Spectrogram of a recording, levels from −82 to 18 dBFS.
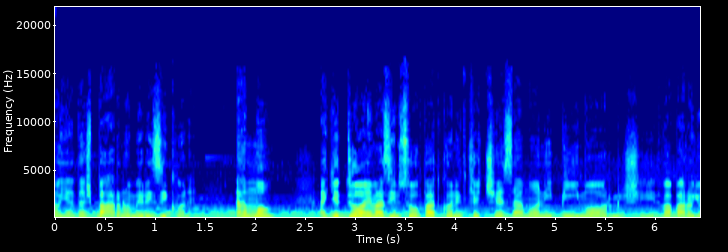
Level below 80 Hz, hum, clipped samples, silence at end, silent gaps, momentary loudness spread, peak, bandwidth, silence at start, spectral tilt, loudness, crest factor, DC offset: -44 dBFS; none; under 0.1%; 0 s; none; 11 LU; -12 dBFS; 16 kHz; 0 s; -6 dB/octave; -29 LUFS; 16 dB; under 0.1%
